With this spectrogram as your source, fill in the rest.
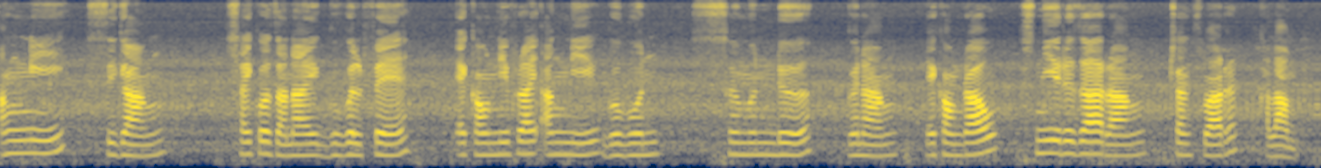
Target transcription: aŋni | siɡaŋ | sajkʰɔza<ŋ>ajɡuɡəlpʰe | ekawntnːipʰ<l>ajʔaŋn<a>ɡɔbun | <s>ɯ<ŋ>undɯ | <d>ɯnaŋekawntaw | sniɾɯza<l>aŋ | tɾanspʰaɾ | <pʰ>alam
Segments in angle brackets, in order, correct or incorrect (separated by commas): incorrect, incorrect, incorrect, correct, incorrect, incorrect, incorrect, incorrect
